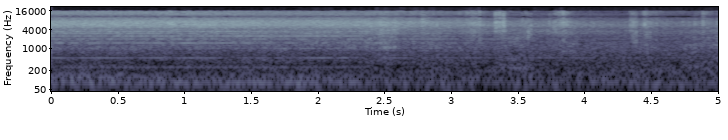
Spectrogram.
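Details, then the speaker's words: EV after DC/DC converter replacement, coolant purge in service mode: quiet steady electric hum with faint even tones, no grinding or cavitation rattle; coolant pumps running in sequence, normal. "Okay, so I hear it's doing the purge now. Coolant pump are running. There's one back here that's running."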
